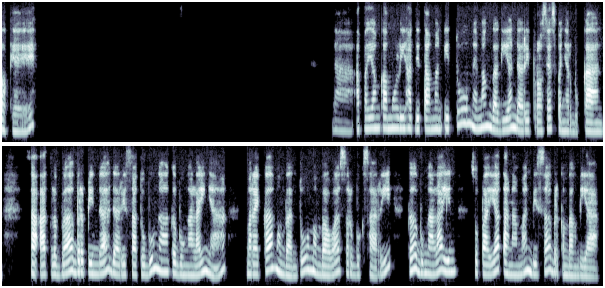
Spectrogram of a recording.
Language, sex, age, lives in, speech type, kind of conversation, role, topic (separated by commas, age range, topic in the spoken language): Indonesian, female, 40-44, Indonesia, read, expert-assistant, expert, Bagaimana proses penyerbukan pada bunga terjadi?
